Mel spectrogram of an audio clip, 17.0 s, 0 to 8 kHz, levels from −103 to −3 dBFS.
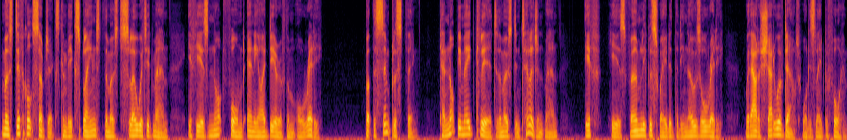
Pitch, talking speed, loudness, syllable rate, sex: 100 Hz, 195 wpm, -21 LUFS, 5.6 syllables/s, male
